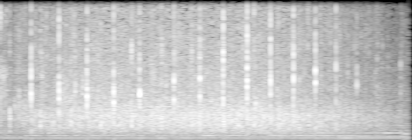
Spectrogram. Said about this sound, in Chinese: 每次对接以后呢，我们大厅里头全是一片掌声雷动。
